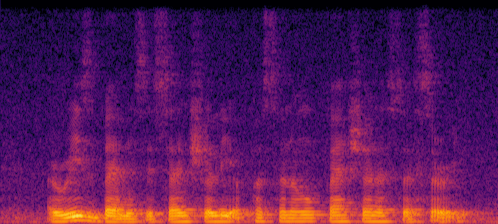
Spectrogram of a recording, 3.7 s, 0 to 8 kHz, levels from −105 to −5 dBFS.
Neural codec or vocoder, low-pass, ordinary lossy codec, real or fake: none; none; none; real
